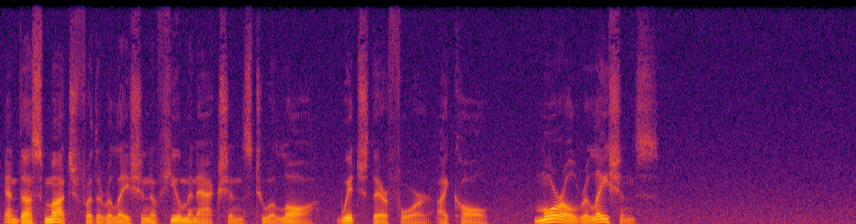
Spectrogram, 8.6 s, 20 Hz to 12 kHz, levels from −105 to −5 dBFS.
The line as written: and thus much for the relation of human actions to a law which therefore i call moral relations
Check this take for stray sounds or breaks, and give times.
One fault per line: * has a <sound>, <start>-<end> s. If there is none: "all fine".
all fine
